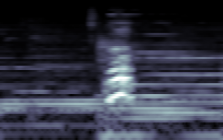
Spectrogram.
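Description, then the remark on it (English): A single short bark from a dog at a dog parade sounds once, fairly loud, over a steady low background hum, with nothing else happening before or after it. “Hey, do you want to count the dogs in the dog parade?”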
